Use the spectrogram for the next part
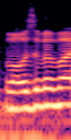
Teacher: واو کو بالکل بھی لمبا نہیں کرنا کیونکہ واو کے اوپر زبر ہے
